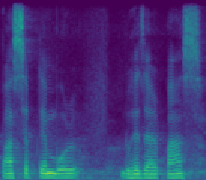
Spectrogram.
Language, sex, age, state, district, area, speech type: Assamese, female, 45-60, Assam, Dhemaji, rural, spontaneous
